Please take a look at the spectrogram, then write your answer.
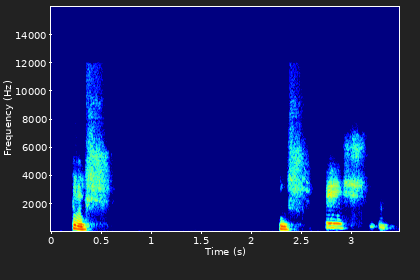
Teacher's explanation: bottom of the lip touches the upper teeth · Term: labiodental sounds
